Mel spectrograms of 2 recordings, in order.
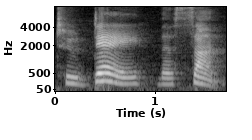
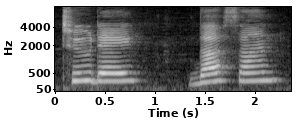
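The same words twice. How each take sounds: First: "Today the sun" slowly, DAY and SUN punched; stress on DAY, SUN. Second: "Today" with TO- stressed, higher, then a higher "the"; wrong-footed meter: TO-day THE sun; stress on first syllable. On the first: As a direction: iambic beat: to-DAY the SUN. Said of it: "wherever you put the emphasis on". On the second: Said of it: "Think about how you would say this". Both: Shown as a demonstration.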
